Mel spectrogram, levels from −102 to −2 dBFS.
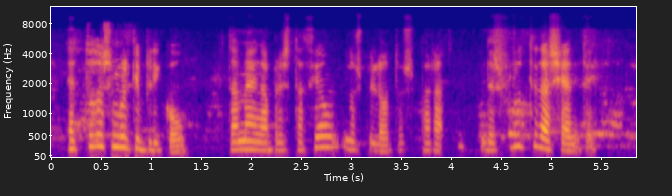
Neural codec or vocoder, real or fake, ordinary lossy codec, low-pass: none; real; Opus, 16 kbps; 7.2 kHz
